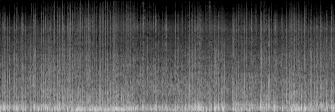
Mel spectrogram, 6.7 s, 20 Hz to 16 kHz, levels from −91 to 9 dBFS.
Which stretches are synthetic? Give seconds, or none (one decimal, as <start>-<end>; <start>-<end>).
2.3-6.1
